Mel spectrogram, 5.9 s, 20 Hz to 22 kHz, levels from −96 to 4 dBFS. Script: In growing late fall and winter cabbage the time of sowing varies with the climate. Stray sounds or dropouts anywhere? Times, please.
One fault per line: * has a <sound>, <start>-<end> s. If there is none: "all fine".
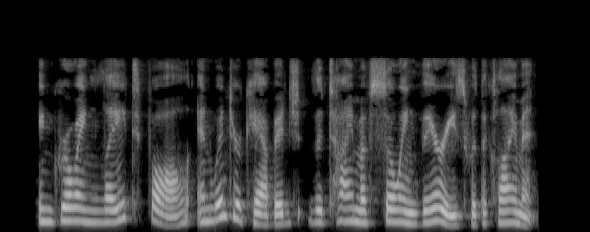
all fine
